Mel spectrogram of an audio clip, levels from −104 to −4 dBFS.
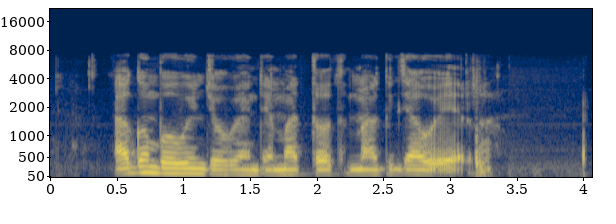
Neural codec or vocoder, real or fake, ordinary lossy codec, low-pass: none; real; none; 7.2 kHz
